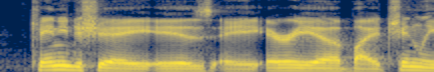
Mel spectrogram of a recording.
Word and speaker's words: Canyon de Chelly: going to talk about Canyon dechay spelled like this but pronounced like that anyway candy Shea is a area by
